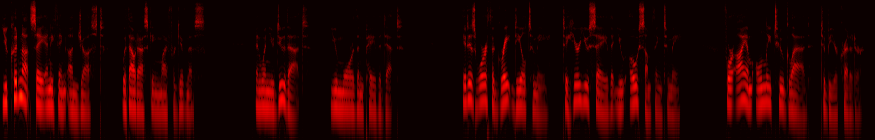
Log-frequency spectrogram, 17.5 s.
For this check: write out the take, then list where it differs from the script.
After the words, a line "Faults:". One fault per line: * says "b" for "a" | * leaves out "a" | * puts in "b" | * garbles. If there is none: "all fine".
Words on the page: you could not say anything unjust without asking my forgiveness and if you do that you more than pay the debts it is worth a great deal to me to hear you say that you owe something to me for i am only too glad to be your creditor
you could not say anything unjust without asking my forgiveness and when you do that you more than pay the debt it is worth a great deal to me to hear you say that you owe something to me for i am only too glad to be your creditor
Faults:
* says "when" for "if"
* says "debt" for "debts"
